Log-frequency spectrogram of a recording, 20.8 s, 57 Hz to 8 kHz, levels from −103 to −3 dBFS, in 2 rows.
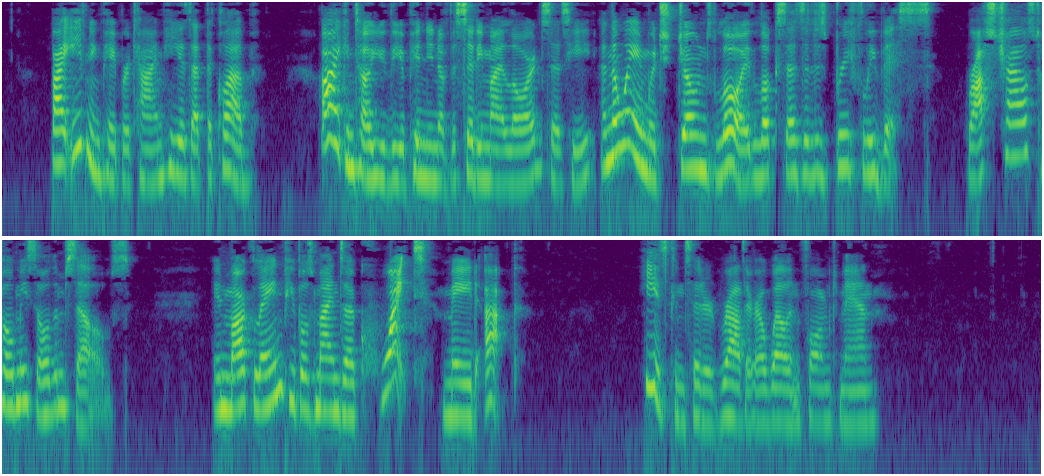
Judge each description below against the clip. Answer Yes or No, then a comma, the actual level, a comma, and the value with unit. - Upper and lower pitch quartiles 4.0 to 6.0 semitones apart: Yes, average, 4.7 semitones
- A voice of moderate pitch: No, high, 210 Hz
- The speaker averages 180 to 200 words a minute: No, average, 165 wpm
